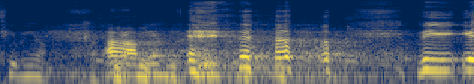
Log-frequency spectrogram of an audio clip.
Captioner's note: laughing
